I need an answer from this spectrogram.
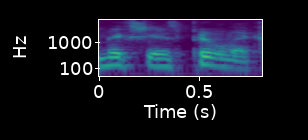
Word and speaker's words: Mxyzptlk: Mixia is Pitilik.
